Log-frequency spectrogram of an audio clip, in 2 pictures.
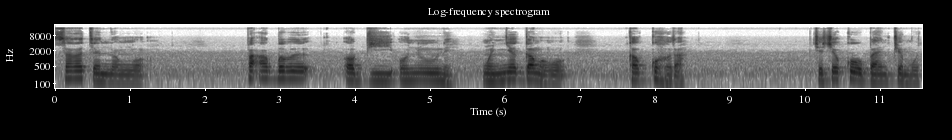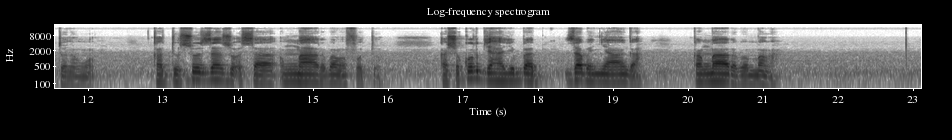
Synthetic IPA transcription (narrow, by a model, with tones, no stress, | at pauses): sa˦la˦tɨ˨nːɨ˨ŋːɔ˨ | pa˦ʔa˦ɡ͡bo˦βɨ˦ | o˦biː˦o˦nuː˦nɨ˨ | ŋʊ˨n˦ɲɛ˦ɡa˦mo˨ŋɔ˨ | ka˦kʊ˦ɦʊ˨ɾa˨ | t͡ʃɛ˨t͡ʃɛ˦koː˦˨ba˦n˦t͡ʃɛ˦mːo˦to˨nɨ˨ŋɔ̰˨ | ka˨do˨so˦za˦zʊ̰˨ʔʊ̰˨saː˦ŋ͡maː˦ɾɨ˨ba˦ma˨fo̰˨to̰˨ | ka˨ʃʊ˨kʊ˦ɾbja˦ha˦jɪ˦ɡ͡ba˦ | za˦bɨ˨ɲaː˦ŋɡa˨ | ka˨ŋ͡maː˦ɾɨ˨bɨ˨ma˦ŋa˨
